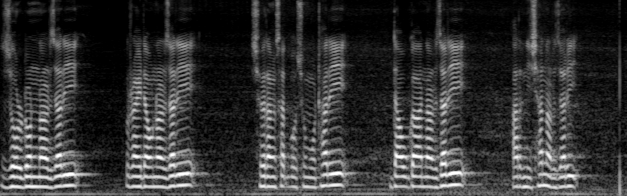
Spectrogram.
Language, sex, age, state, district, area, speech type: Bodo, female, 18-30, Assam, Chirang, rural, spontaneous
